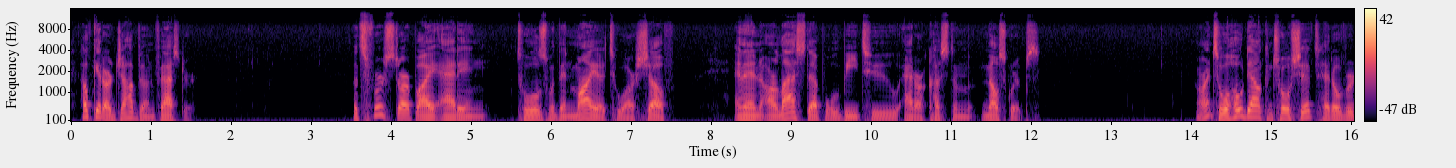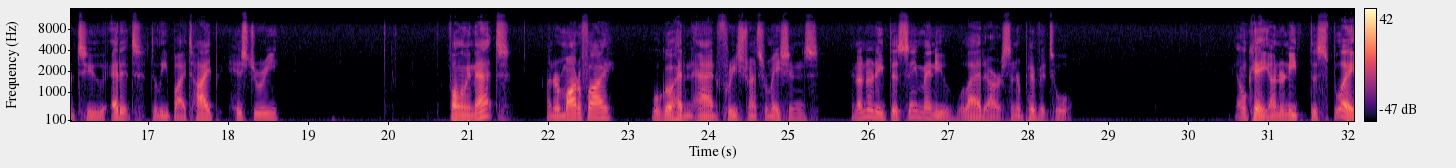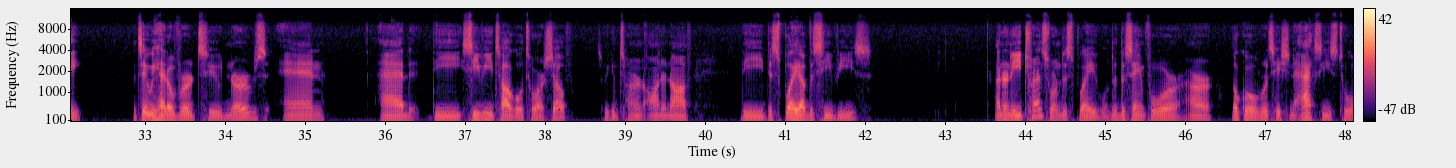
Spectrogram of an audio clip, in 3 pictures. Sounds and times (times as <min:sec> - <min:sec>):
Speech: 0:00.1 - 0:01.6, 0:03.5 - 0:07.6, 0:08.3 - 0:12.2, 0:14.0 - 0:18.7, 0:20.7 - 0:28.6, 0:30.6 - 0:32.2, 0:32.8 - 0:35.3, 0:35.9 - 0:42.2, 0:43.6 - 0:48.1.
